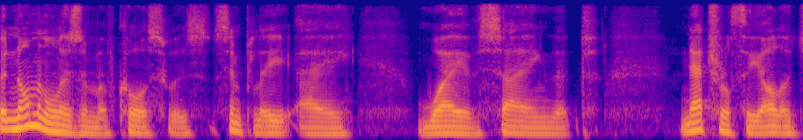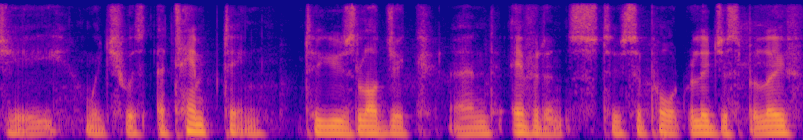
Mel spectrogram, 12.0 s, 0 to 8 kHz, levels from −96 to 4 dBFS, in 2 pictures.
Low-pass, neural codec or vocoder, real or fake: 7.2 kHz; none; real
